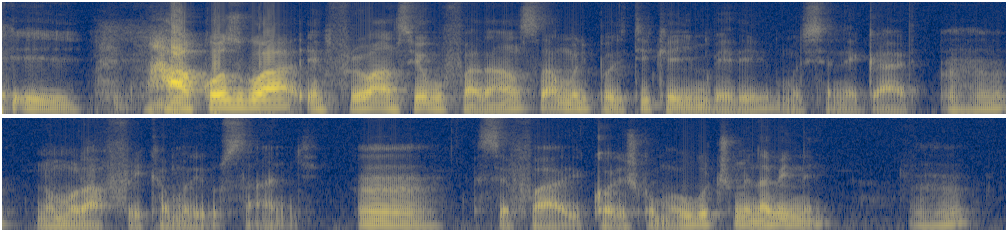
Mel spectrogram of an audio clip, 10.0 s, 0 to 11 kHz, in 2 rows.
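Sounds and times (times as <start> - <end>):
man speaking in low voice: 0.0 - 10.0.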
